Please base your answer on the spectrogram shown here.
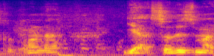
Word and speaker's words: Kokoda: making uh kokonda it's spelled kokoda but it's pronounced kokonda yeah so this is my first time making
